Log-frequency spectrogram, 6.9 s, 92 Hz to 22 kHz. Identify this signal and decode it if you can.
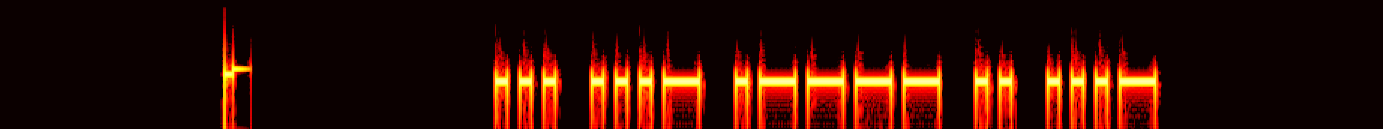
Morse code, heard as a keyed tone, about 20 wpm, 700 Hz. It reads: SV1IV
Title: Five Challenging Letter-Number Combinations 20wpm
